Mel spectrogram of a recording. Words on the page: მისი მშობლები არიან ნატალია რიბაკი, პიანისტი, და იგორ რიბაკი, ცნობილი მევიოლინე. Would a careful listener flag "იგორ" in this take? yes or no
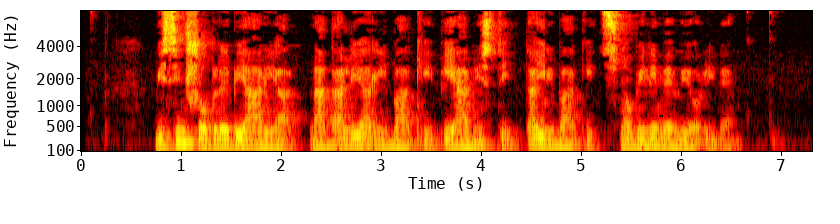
yes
